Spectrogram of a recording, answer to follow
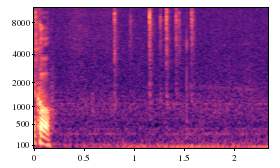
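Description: A short run of quick computer-keyboard clicks about a second in, over a faint, steady, low hum.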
